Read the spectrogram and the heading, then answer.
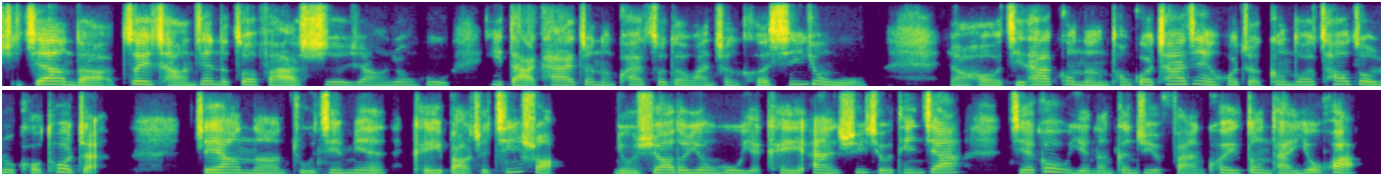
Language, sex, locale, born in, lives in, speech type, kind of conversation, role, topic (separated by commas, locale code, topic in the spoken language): Chinese, female, zh-CN, China, United States, read, expert-assistant, expert, 为什么有些创业点子能成功，而有些却失败了？背后的原因有哪些？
